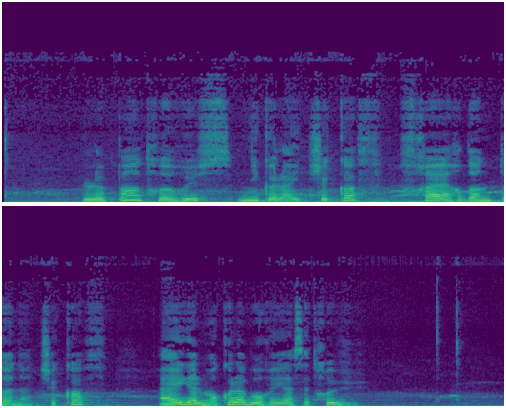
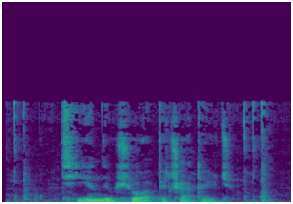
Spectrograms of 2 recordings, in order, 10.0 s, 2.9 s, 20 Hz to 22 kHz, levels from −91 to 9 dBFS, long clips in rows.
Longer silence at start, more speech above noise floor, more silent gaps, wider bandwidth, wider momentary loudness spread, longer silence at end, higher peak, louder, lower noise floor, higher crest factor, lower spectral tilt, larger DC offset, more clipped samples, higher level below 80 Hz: about the same, 0.05 s vs 0.1 s; first, 29 dB vs 21 dB; neither; first, 14 kHz vs 12 kHz; second, 12 LU vs 16 LU; first, 0.45 s vs 0.2 s; first, -4 dBFS vs -8 dBFS; first, -21 LUFS vs -26 LUFS; about the same, -49 dBFS vs -46 dBFS; about the same, 18 dB vs 20 dB; first, -6.5 dB/octave vs -5 dB/octave; neither; neither; first, -46 dBFS vs -60 dBFS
